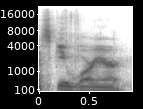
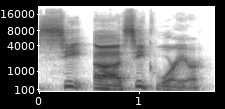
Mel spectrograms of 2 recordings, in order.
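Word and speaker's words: Sikh Warrior: Pretty solid work by Ski Warrior. Even after he took some losses, he at least, you know, had some more. And now chat says, Colex Primal says that's pronounced Seek Warrior.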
